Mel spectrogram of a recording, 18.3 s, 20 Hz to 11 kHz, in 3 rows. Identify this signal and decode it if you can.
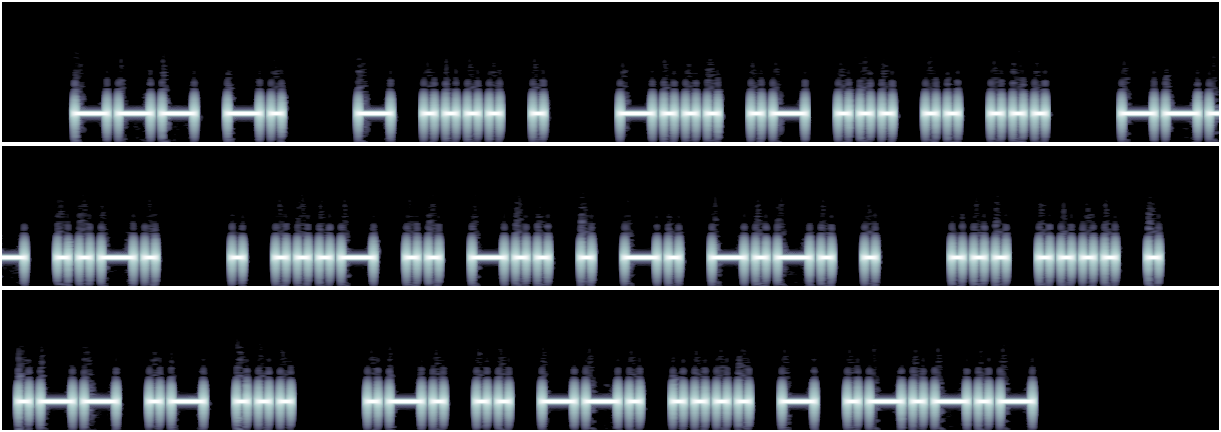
Morse code, heard as a keyed tone, about 22 wpm, 700 Hz. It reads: ON THE BASIS OF EVIDENCE SHE WAS RIGHT.
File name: practice / 22wpm / Sentences with 4-Word Phrases - 22wpm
